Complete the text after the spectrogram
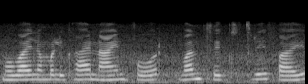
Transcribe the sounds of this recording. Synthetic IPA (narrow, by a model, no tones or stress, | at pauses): moːbaːɪlnɐ̃mbəɾlɪkʰaːenaːɪnfoːɾ | ʋɐnsɪkst̪ʰɾiːfaːɪ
